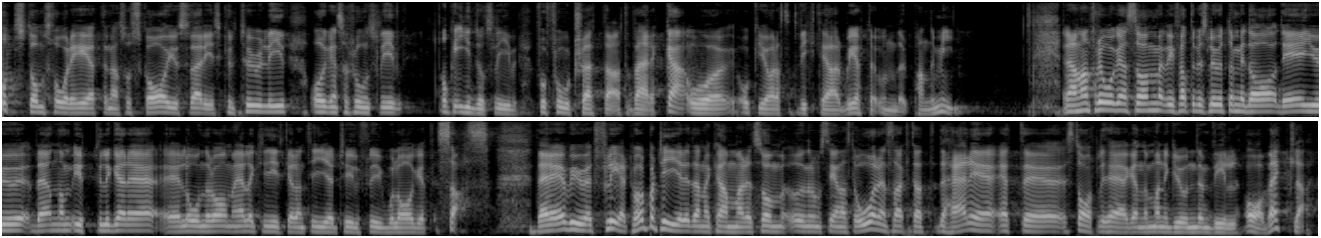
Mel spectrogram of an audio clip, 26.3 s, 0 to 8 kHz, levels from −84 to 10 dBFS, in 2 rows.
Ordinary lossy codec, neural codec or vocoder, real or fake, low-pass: none; codec, 16 kHz, 4 kbps, X-Codec, HuBERT features, trained on LibriSpeech; fake; none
